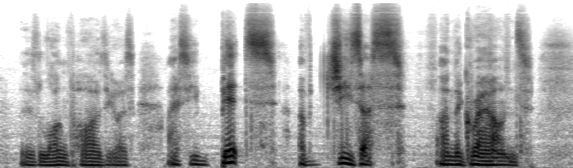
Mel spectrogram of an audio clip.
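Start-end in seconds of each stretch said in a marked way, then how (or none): 1.7-5.3 grave, slow, utterly humorless, deadly serious delivery. Retelling what a monk told the group, imitating a deadly serious monk. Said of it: "Not an ounce of humor in his voice".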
